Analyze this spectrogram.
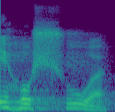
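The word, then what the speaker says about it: יהושע: a portuguesamos para Josué na verdade em hebraico se pronuncia e errochua que é o mesmo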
